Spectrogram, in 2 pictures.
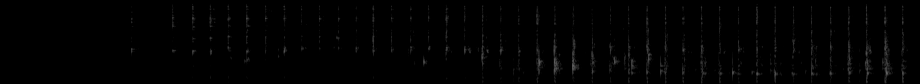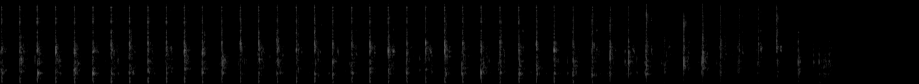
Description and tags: Huevos Bate
crujir, Restrillar, romper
